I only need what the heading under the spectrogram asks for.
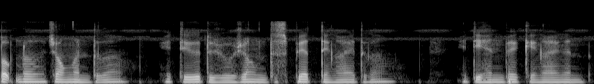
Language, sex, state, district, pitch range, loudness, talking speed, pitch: Wancho, male, Arunachal Pradesh, Longding, 105-120 Hz, -21 LUFS, 150 wpm, 110 Hz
